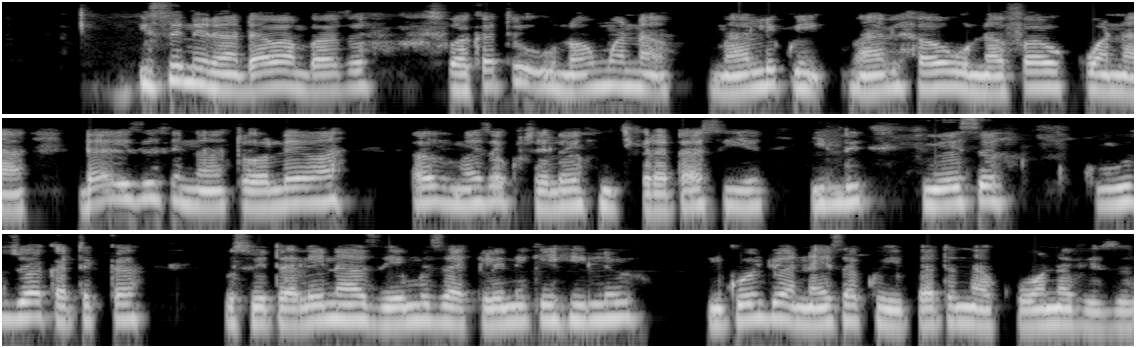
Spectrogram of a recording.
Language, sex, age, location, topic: Swahili, male, 25-35, Nakuru, health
